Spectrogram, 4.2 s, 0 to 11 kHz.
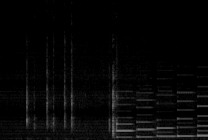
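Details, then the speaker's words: Commodore SX-64 after repair (faulty SID replaced with SwinSID Nano; previously extremely quiet sound): key clicks then clean, steady notes stepping up a musical scale from the owner's guide program; sound output normal. "well I think we can consider that a successful sound repairable"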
